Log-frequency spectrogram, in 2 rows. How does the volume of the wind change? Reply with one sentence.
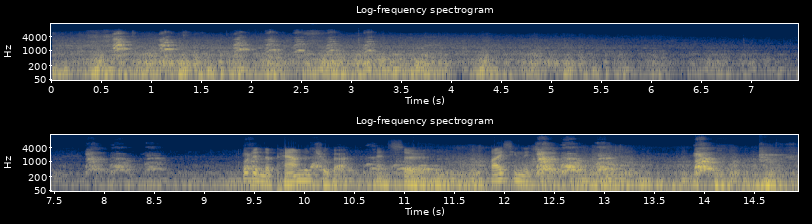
The loudness of the wind goes down, then up.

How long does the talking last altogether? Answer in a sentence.
You can hear the talking for 3 seconds altogether.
